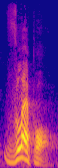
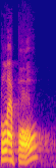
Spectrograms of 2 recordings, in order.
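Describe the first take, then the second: First: The word begins with a v sound. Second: The word begins with a b sound. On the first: The speaker calls it right. "it's vlepo" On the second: The speaker calls it wrong. "It is not blepo"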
